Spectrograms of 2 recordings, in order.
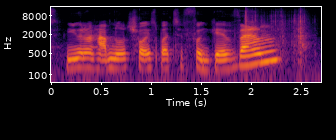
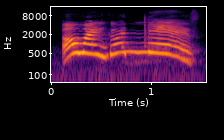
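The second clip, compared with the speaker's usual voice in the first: very high, drawn-out exclamation; amused shock; slower than usual. Real, not acted. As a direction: squeal it slowly in delighted shock. Reacting to a sexual card.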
